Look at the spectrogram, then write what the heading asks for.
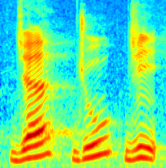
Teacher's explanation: le makhraj, la sortie de lettre de harf al-jim, c'est le milieu de la langue avec le palais supérieur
